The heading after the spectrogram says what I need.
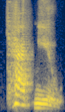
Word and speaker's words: CTMU: fans off and he even said the ctmu pronounced catmu now now i'm sure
